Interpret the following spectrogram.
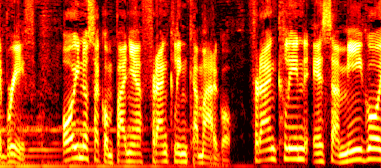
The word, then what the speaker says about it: Camargo: es, ¿cómo yo, un chico blanco del Bronx, pronuncio tu apellido. Jajaja, lo has dicho bien, Camargo es perfecto.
